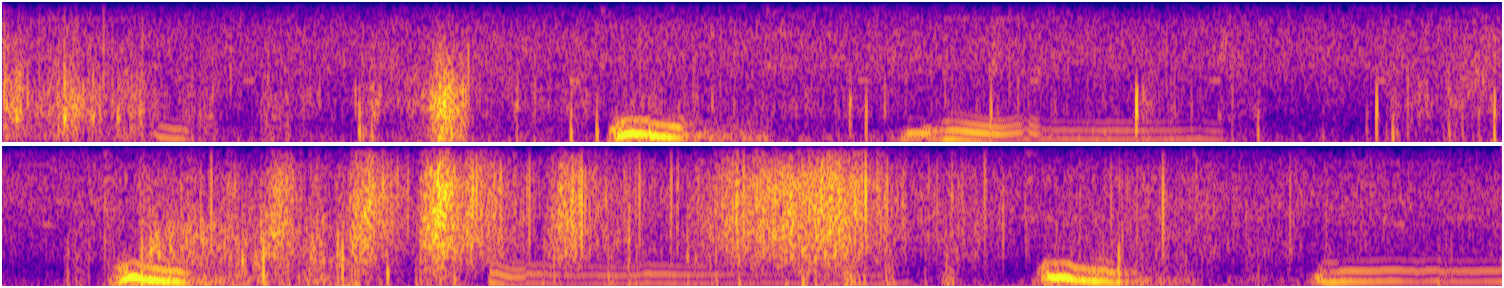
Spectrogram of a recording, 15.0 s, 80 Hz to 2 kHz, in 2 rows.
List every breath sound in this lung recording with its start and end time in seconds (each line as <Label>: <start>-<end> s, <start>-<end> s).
Inhalation: 3.00-3.83 s, 8.06-8.90 s, 12.64-13.59 s
Wheeze: 0.63-1.01 s, 3.00-3.46 s, 4.44-6.26 s, 8.06-8.52 s, 9.90-11.59 s, 12.64-13.28 s, 14.06-15.00 s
